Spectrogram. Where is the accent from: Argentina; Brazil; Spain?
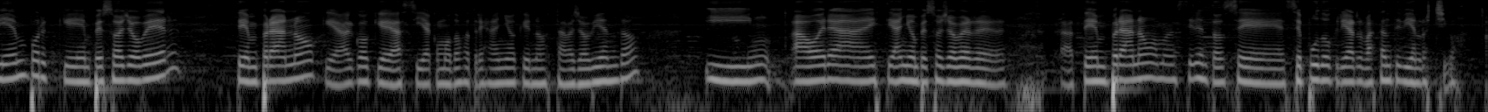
Argentina; Las Aguadas, San Luis; de la zona en el departamento San Martín, soy de Casa de los Tigres, de Las Aguadas, la localidad de Las Aguadas. Sí, ahí es una zona bastante fea para llegar, no es muy fácil para llegar.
